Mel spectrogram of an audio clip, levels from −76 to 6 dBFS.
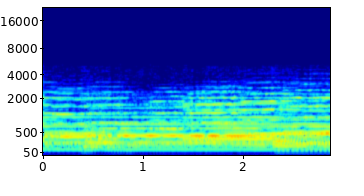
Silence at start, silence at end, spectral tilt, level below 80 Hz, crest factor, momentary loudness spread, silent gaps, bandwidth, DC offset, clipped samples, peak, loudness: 0 s; 0 s; -5 dB/octave; -72 dBFS; 14 dB; 4 LU; none; 5.4 kHz; under 0.1%; under 0.1%; -8 dBFS; -22 LUFS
